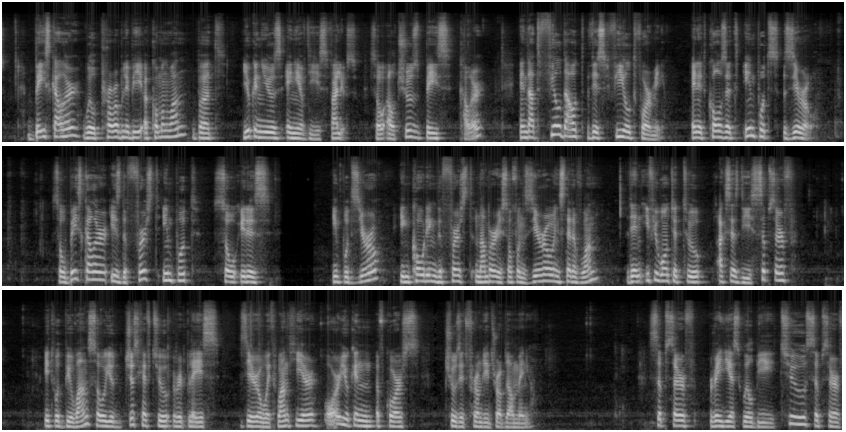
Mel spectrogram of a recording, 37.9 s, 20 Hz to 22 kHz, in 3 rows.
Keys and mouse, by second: 13.1 middle click, 16.6-17.9 d, 16.7 click, 17.2-17.7 drag, 24.9-25.6 d, 25.2 click, 26.4-29.0 drag, 26.4 d, 30.0-34.1 drag, 34.8 ctrl+z, 34.8-37.8 typing, 35.1-36.2 drag, 36.6 click, 37.5-37.8 drag.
